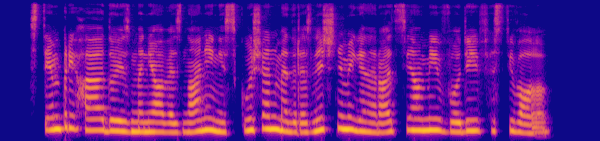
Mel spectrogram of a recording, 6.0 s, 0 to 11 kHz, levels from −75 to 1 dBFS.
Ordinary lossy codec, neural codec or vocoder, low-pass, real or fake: none; none; 9.9 kHz; real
